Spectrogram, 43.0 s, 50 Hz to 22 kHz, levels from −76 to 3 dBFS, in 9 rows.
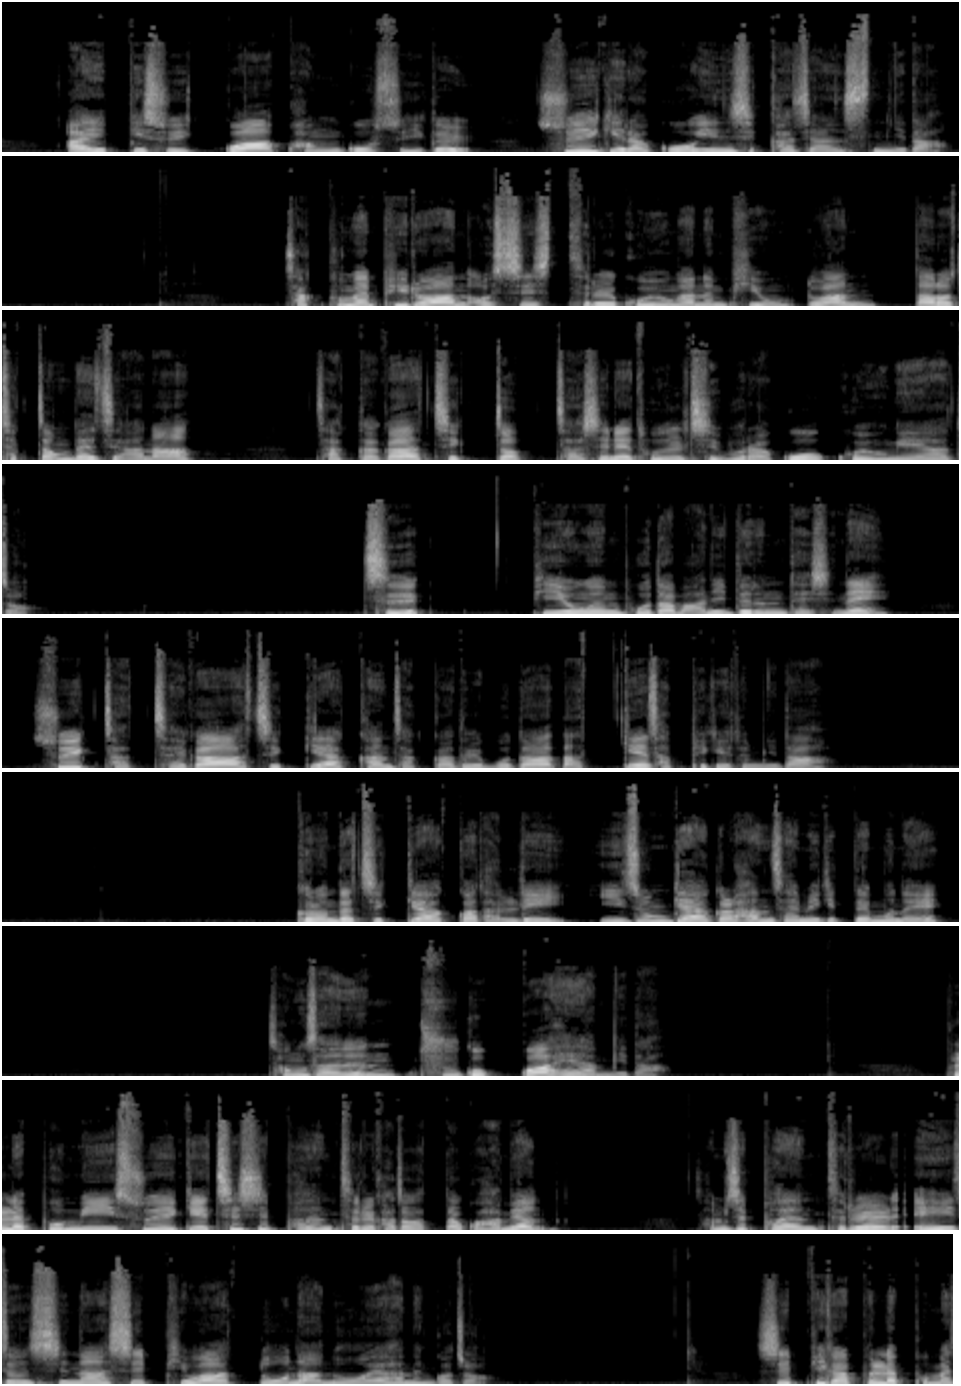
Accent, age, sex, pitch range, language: native, 20-39, female, 195-275 Hz, Korean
